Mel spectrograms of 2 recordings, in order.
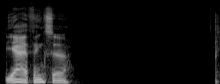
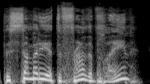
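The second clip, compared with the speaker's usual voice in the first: higher, hammed-up tough-guy voice; mock Mark Wahlberg; 7 semitones higher, 3 dB louder, faster than usual. Two friends riffing, he hams up a movie star on the plane. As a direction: play a clueless action star mid-hijack.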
